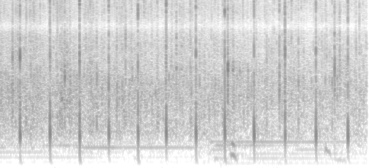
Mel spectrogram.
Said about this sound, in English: Amen. Come on, let's give God a round of applause, can't we?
